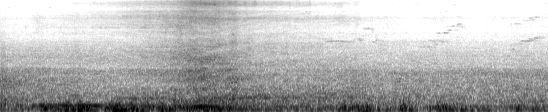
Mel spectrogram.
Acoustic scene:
street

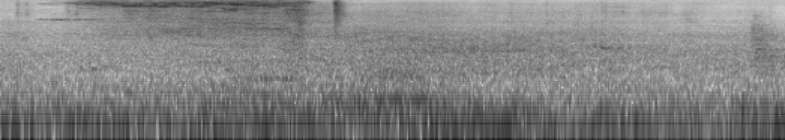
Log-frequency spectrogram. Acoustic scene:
street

